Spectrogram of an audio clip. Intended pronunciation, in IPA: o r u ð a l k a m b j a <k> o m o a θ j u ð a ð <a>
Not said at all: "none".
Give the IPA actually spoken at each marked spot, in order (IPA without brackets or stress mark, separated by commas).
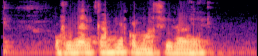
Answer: k, e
